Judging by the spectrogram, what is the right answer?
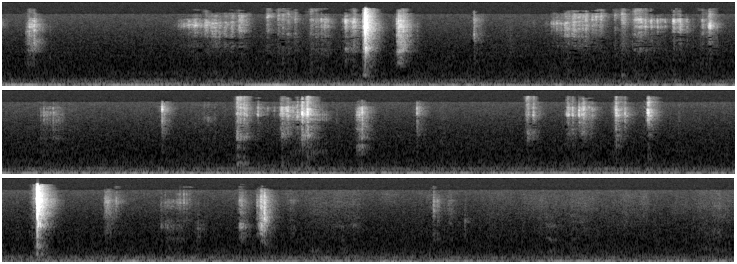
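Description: Pinking shears snipping along the curved seam allowance of a sewn fabric pillow: irregular crisp snips with soft fabric rustling between, a louder snip about two seconds in and a sharper one past the middle.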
